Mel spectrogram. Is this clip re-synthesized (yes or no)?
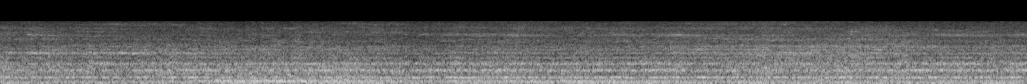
no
